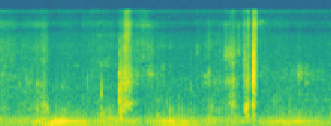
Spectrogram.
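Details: Happy kitten purring: a low, soft rumble in cycles of about one and a half seconds, with a few sharp clicks and rustles over it.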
